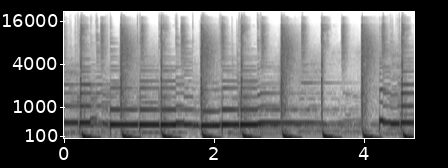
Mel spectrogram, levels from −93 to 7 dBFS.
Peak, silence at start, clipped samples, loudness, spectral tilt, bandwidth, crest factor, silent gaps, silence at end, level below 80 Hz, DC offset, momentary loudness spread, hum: 0 dBFS; 0 s; under 0.1%; -12 LUFS; -5 dB/octave; 18.5 kHz; 10 dB; none; 0 s; -16 dBFS; under 0.1%; 6 LU; none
